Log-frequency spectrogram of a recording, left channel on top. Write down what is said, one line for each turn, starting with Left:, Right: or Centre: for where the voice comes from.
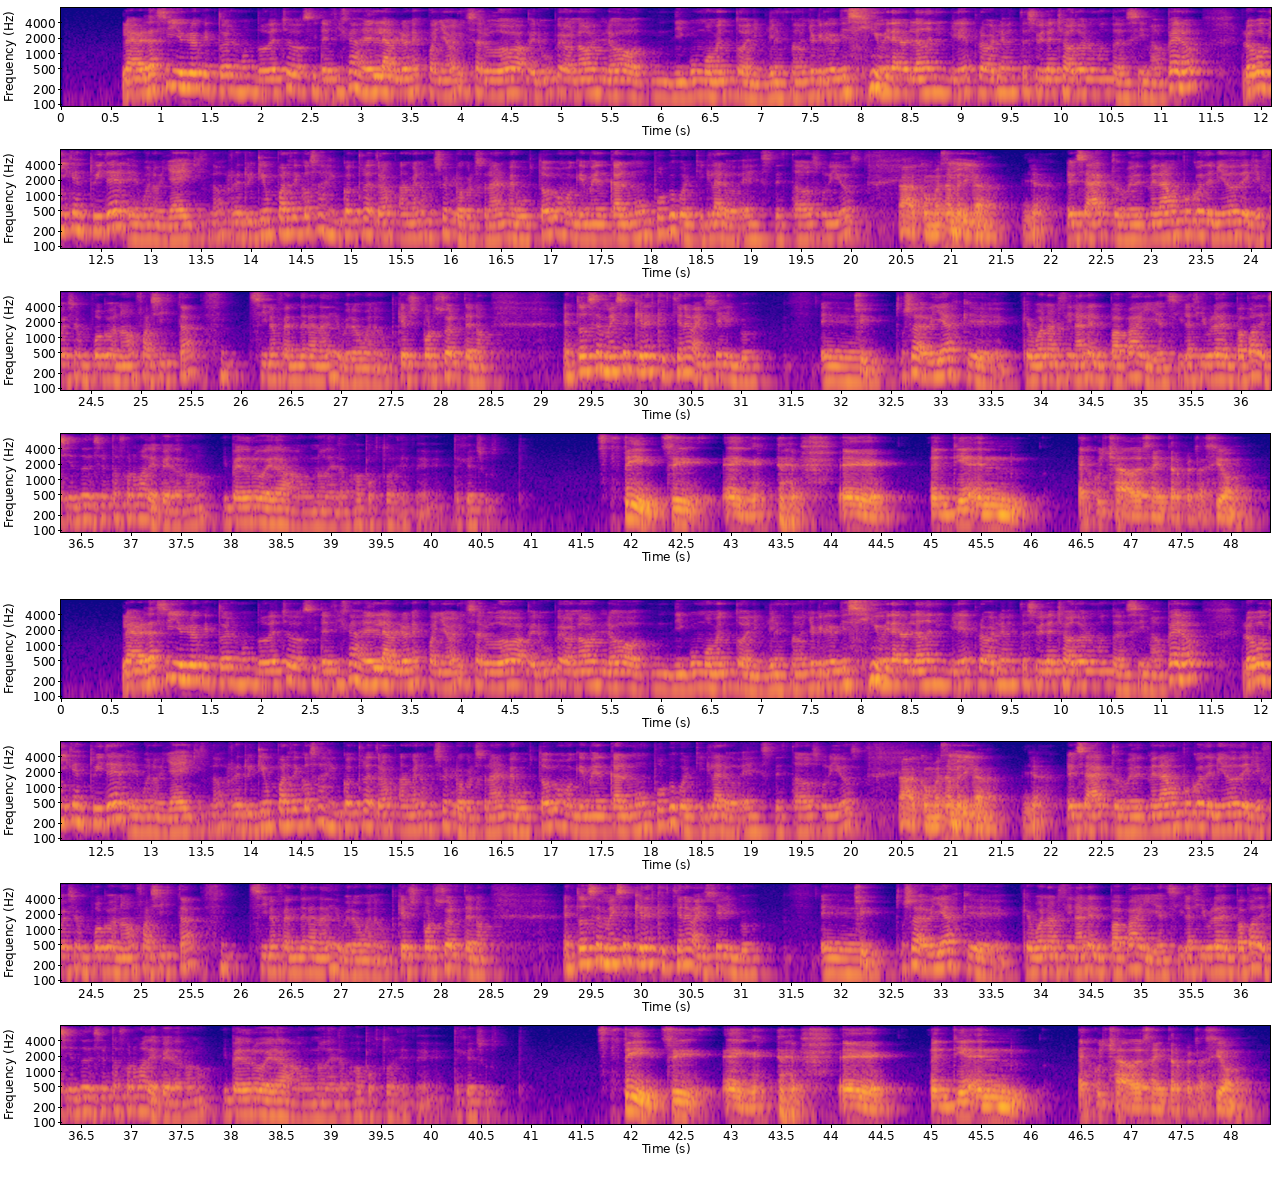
Centre: La verdad sí, yo creo que todo el mundo. De hecho, si te fijas, él habló en español y saludó a Perú, pero no habló ningún momento en inglés, ¿no? Yo creo que <laughs> si hubiera hablado en inglés, probablemente se hubiera echado a todo el mundo encima. Pero luego vi que en Twitter, eh, bueno, ya X, ¿no? Retuiteé un par de cosas en contra de Trump, al menos eso en lo personal me gustó, como que me calmó un poco, porque claro, es de Estados Unidos.
Right: Ah, como es
Centre: Y
Right: americano, ya.
Centre: Exacto, me, me da un poco de miedo de que fuese un poco, ¿no? Fascista, <laughs> sin ofender a nadie, pero bueno, que es- por suerte no. Entonces me dices que eres cristiano evangélico. Eh,
Right: Sí,
Centre: ¿tú sabías que, que, bueno, al final el Papa y en sí la figura del Papa desciende de cierta forma de Pedro, ¿no? Y Pedro era uno de los apóstoles de, de Jesús.
Right: sí, sí. eh, <laughs> eh, entie- en- he escuchado esa interpretación.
